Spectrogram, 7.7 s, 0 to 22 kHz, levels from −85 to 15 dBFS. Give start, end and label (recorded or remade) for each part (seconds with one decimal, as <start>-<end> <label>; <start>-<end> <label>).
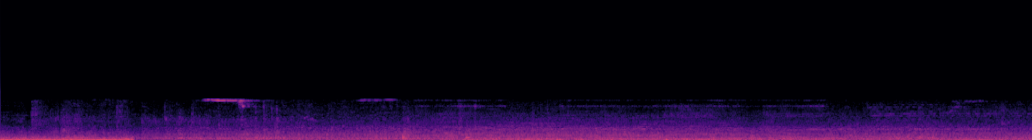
0.0-3.1 recorded; 3.1-3.8 remade; 3.8-4.2 recorded; 4.2-6.2 remade; 6.2-7.7 recorded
